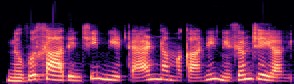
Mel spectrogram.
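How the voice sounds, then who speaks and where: A woman's voice: medium pitch, expressive, brisk, breathy edge, dry recording, muffled recording. A woman voicing a caring mother who patiently encourages her college-age son. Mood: encouraging. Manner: patient, coaxing, reassuring.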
